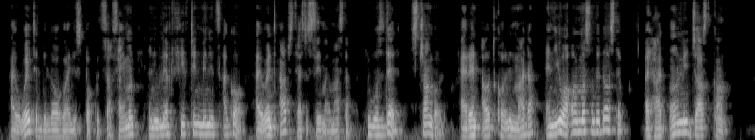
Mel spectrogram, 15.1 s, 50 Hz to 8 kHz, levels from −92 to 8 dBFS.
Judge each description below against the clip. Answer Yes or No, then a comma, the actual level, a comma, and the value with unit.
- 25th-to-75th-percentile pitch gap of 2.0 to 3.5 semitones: No, average, 5.3 semitones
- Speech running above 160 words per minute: Yes, average, 170 wpm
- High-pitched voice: No, low, 125 Hz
